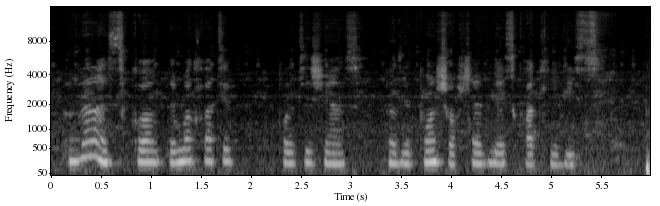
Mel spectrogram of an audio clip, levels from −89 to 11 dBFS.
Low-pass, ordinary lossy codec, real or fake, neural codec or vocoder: 14.4 kHz; none; fake; vocoder, 44.1 kHz, 128 mel bands every 512 samples, BigVGAN v2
